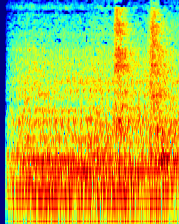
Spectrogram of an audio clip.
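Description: Diesel engine of a compact wheel loader running steadily at idle, with two short hisses near the end.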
